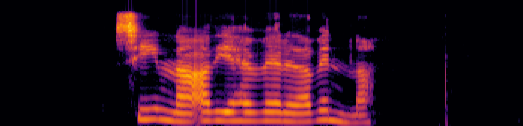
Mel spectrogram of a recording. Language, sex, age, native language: Icelandic, female, 20-29, Icelandic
